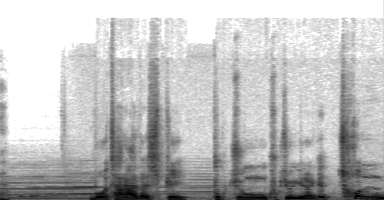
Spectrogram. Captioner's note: speaking Korean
